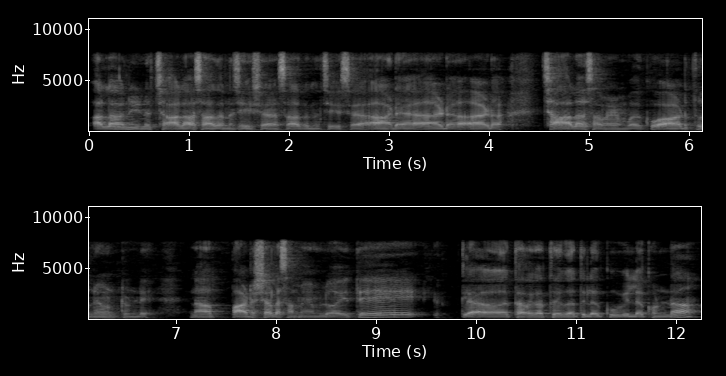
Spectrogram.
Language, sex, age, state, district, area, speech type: Telugu, male, 18-30, Telangana, Nalgonda, urban, spontaneous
